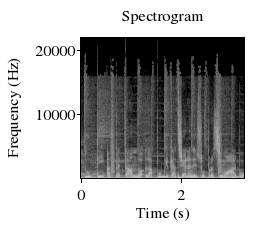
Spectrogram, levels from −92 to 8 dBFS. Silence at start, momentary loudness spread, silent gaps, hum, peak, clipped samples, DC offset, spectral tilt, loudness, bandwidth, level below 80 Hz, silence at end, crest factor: 0 s; 4 LU; none; none; -6 dBFS; under 0.1%; 0.1%; -5 dB/octave; -22 LUFS; 18.5 kHz; -24 dBFS; 0 s; 14 dB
